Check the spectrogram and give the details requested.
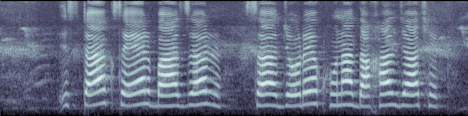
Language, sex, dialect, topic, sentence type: Magahi, female, Northeastern/Surjapuri, banking, statement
